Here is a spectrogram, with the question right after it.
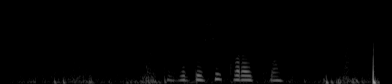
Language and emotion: Russian, neutral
